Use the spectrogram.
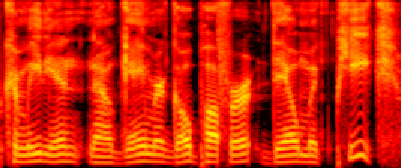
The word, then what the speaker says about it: McPeek: Today we have Dale McPeek, right? Did I say it right? Is That's that right. How to properly pronounce it?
